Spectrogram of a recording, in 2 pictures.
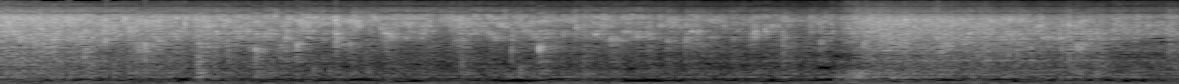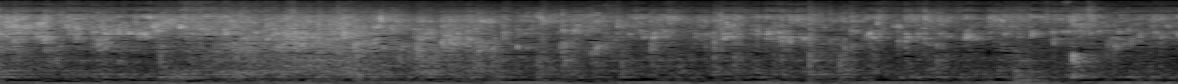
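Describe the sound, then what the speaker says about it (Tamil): Onions dropped into hot ghee, a loud bright hiss that swells at the start and again near four seconds, then settles into a steadier, fading sizzle with no talk. "ஆனியன் வந்து நல்லா ப்ரௌன் ஆகிற வரைக்கும் வதக்கணும்"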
